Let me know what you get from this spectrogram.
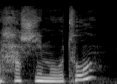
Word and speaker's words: Hashimoto: nämlich zum einen den sogenannten Hashimoto.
